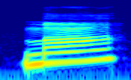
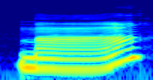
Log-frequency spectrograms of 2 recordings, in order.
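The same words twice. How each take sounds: First: The pitch rises from mid to high. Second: The pitch dips low, then rises.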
